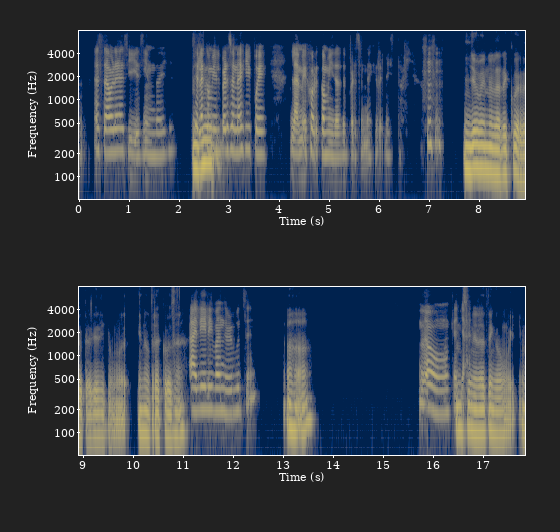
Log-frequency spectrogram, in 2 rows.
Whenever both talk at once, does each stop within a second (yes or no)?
yes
